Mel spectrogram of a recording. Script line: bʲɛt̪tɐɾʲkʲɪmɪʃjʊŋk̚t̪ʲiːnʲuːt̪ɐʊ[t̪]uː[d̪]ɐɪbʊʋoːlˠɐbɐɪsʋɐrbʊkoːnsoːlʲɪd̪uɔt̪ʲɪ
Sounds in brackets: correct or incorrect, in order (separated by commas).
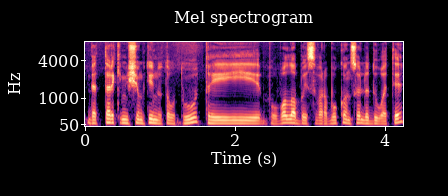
correct, incorrect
